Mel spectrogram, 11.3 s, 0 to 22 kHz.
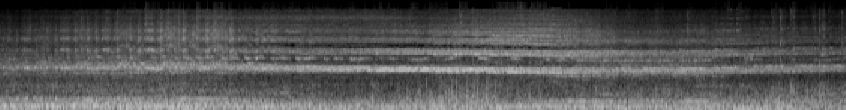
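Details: DB class 245 locomotive hauling an RE6 regional train of old IC and car-carrier coaches, braking at Lunden station: a long, piercing high brake squeal holds steady over the low rumble as the train slows.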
